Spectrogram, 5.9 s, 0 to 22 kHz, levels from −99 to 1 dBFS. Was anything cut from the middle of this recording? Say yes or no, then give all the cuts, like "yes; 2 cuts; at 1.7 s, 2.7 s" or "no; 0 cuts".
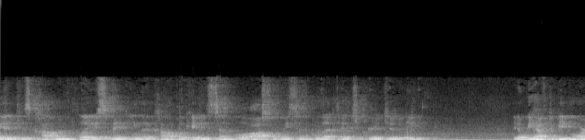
no; 0 cuts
